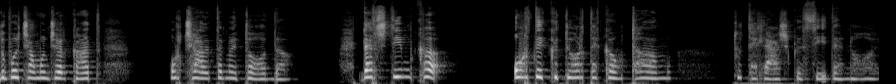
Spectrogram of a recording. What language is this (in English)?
Romanian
